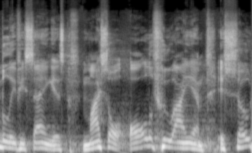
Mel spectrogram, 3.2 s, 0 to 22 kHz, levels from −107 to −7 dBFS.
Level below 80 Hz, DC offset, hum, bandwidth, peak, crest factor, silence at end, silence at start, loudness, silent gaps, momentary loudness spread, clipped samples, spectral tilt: -50 dBFS; under 0.1%; none; over 20 kHz; -4 dBFS; 20 dB; 0 s; 0 s; -23 LUFS; none; 4 LU; under 0.1%; -4 dB/octave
